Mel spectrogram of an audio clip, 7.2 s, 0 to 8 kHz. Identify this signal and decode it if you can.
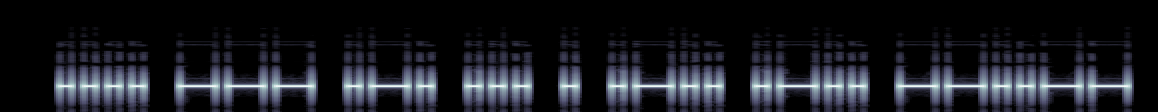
Morse code, heard as a keyed tone, about 16 wpm, 700 Hz. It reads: HORSELL,
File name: Book One / 07-Chapter 7 - 16 WPM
